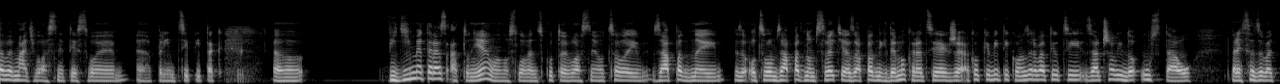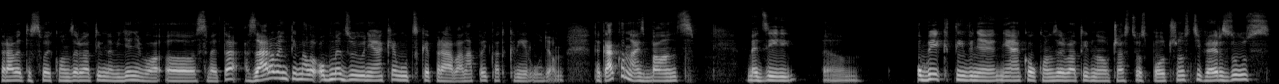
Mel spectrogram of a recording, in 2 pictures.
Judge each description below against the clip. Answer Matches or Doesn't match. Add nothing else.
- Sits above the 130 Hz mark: Matches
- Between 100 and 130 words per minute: Doesn't match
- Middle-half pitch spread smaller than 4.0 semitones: Matches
